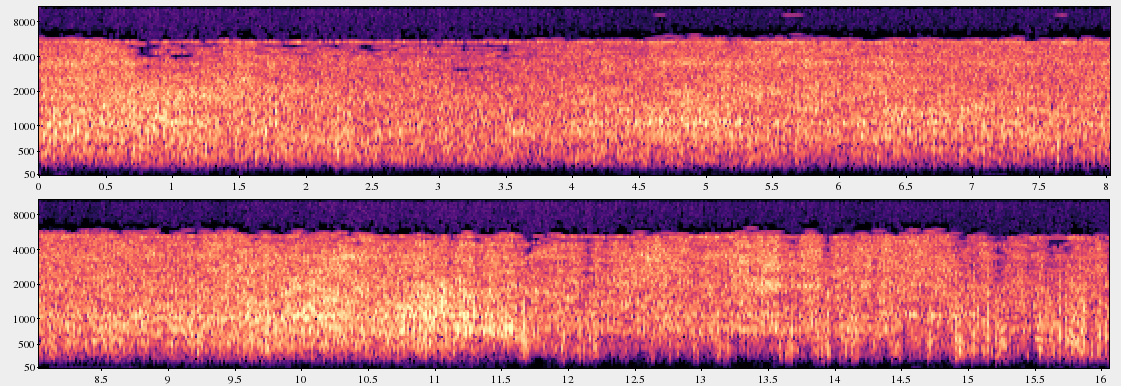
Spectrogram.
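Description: A jet airliner's engines roar loudly overhead as it climbs and banks away.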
